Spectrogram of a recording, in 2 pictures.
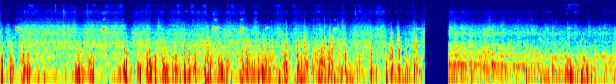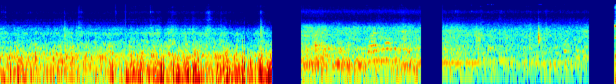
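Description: Passenger train running, heard from a coach: wheels clattering over the rails under a constant rushing noise. The sound is broken by a few abrupt cuts, and the short last clips are steadier, with a few held tones.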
